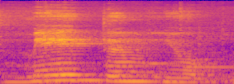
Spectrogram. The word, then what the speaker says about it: Medumneo: The term Medumneo encompasses of three syllables, that is Medumneo. Me, which means soul or spirit, Dum, which means wrap, and Neo, which means feast. So, which means soul wrapping festival.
